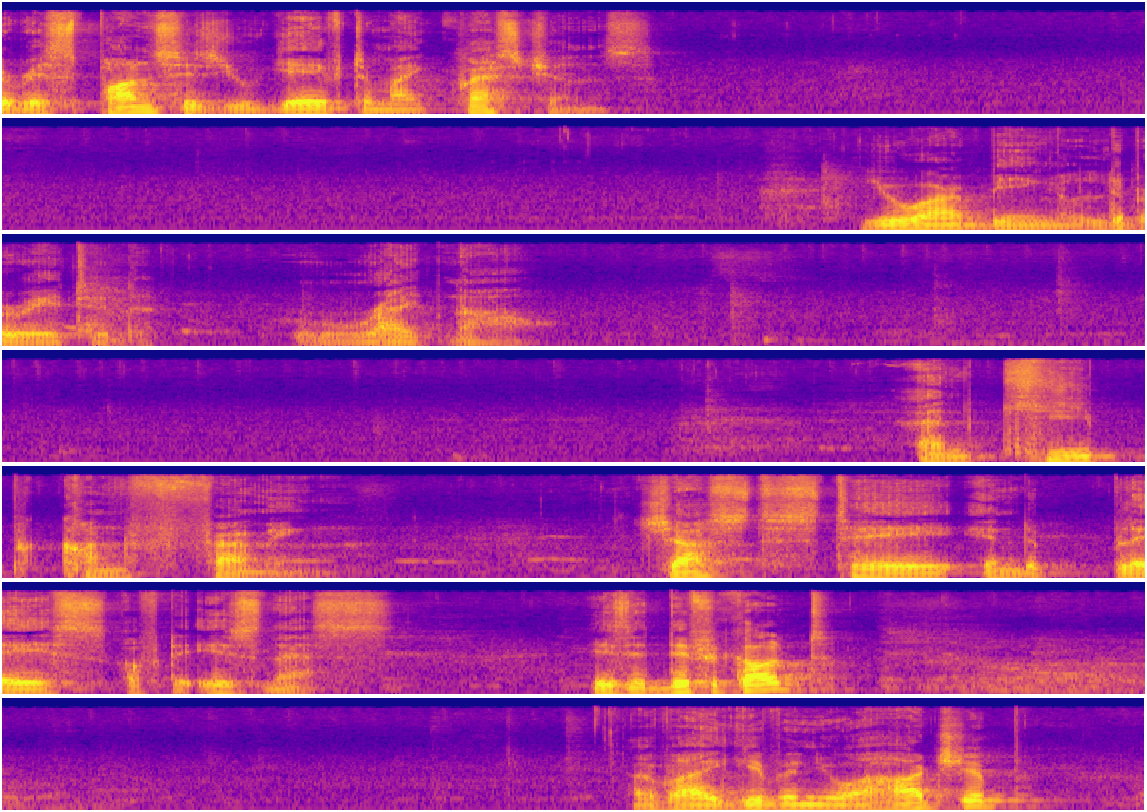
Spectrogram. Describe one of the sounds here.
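A man speaks calmly and slowly, close to a microphone, with long pauses.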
